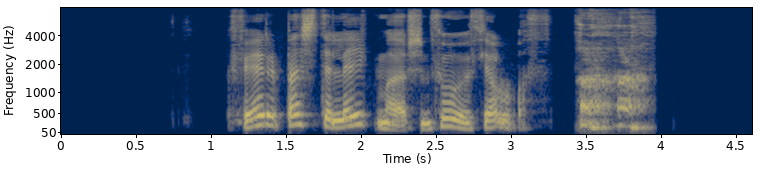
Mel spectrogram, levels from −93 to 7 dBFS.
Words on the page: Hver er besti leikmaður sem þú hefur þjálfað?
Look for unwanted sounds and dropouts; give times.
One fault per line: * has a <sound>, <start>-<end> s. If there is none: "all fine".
* has a laugh, 3.4-4.0 s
